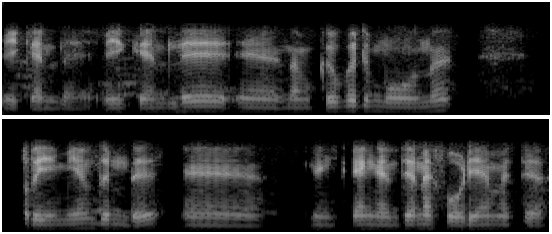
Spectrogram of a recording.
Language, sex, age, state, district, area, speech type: Malayalam, male, 18-30, Kerala, Thrissur, rural, conversation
